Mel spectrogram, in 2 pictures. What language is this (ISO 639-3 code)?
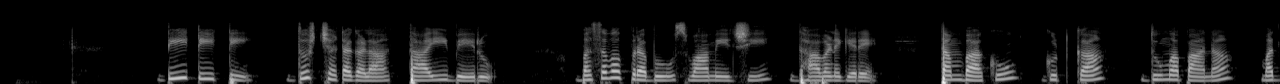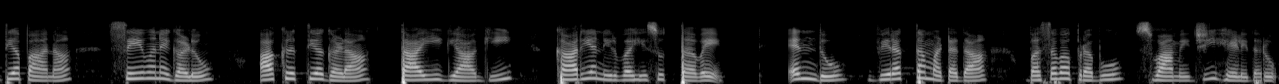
kan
